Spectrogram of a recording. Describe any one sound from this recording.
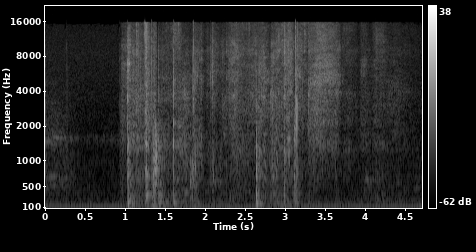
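Cardboard and paper rustle and scrape as a booklet is pulled from a box.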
